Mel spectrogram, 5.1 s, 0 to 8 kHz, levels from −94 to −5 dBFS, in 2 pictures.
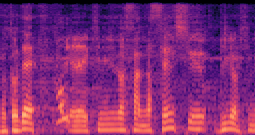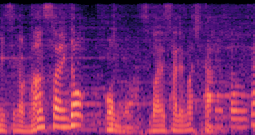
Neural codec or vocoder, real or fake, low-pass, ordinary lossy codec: codec, 32 kHz, 1.9 kbps, SNAC; fake; 7.2 kHz; none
